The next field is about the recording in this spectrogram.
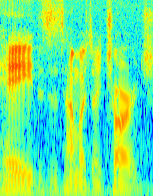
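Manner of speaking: ordinary talk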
